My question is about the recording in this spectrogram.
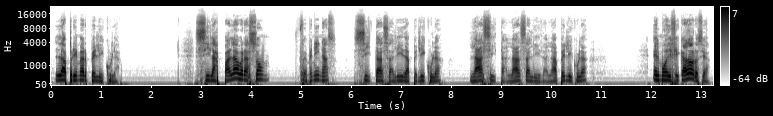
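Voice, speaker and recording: In an echo-free recording, a high-voiced male teacher with a Rioplatense Spanish accent delivers a grammar lecture. He explains using rhetorical questions and worked examples.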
